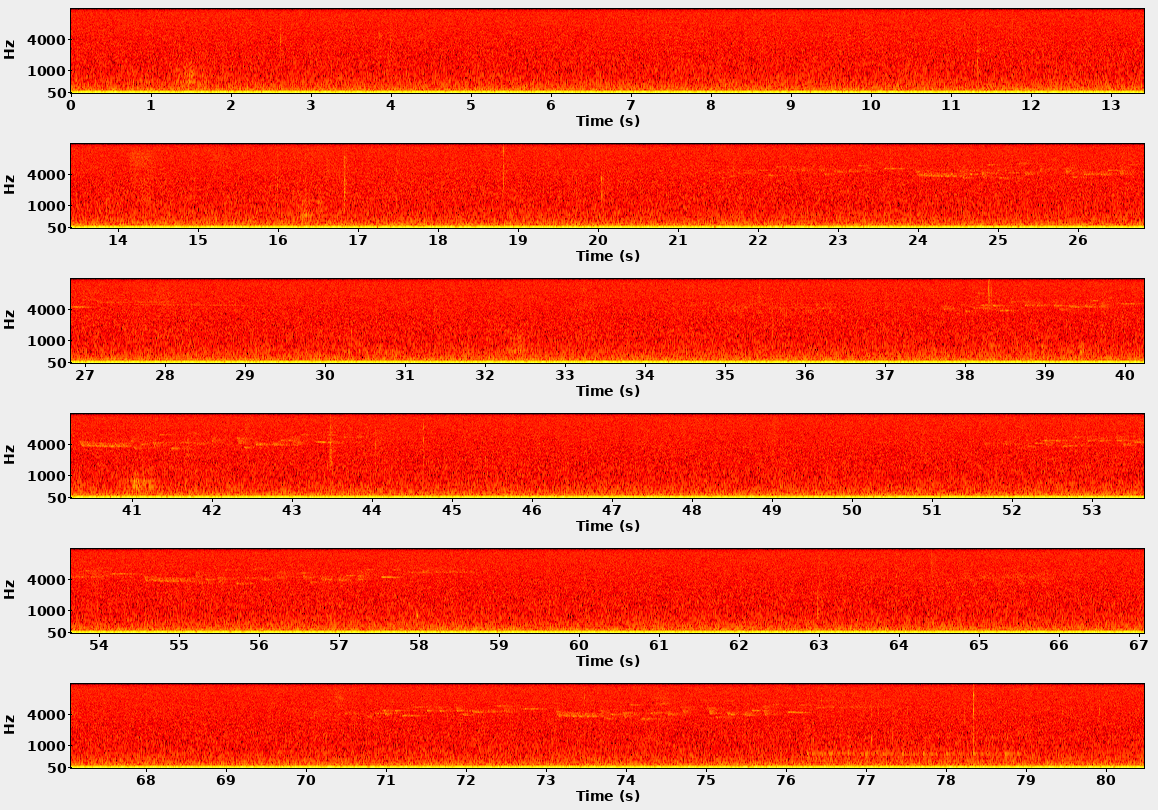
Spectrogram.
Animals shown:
Winter Wren (Troglodytes hiemalis), Yellow-bellied Sapsucker (Sphyrapicus varius), Ovenbird (Seiurus aurocapilla)

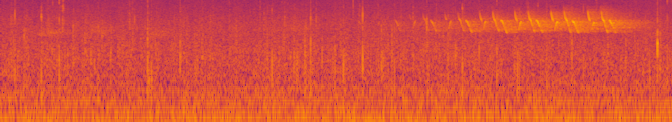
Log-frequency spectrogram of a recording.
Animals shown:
Ovenbird (Seiurus aurocapilla)

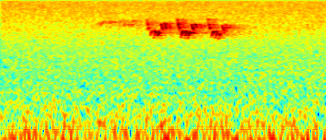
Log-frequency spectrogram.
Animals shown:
Mourning Warbler (Geothlypis philadelphia)

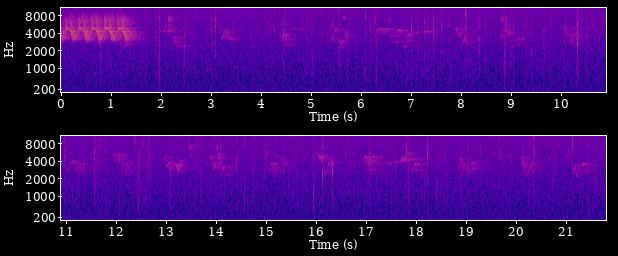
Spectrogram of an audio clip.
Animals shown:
Red-eyed Vireo (Vireo olivaceus), Black-throated Green Warbler (Setophaga virens), Ovenbird (Seiurus aurocapilla), Eastern Wood-Pewee (Contopus virens)

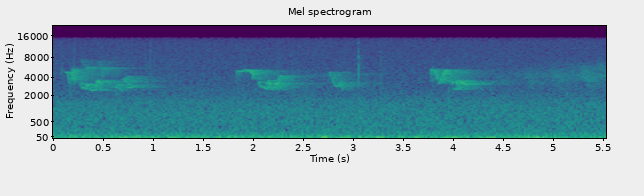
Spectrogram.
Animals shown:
Red-eyed Vireo (Vireo olivaceus), Ovenbird (Seiurus aurocapilla)

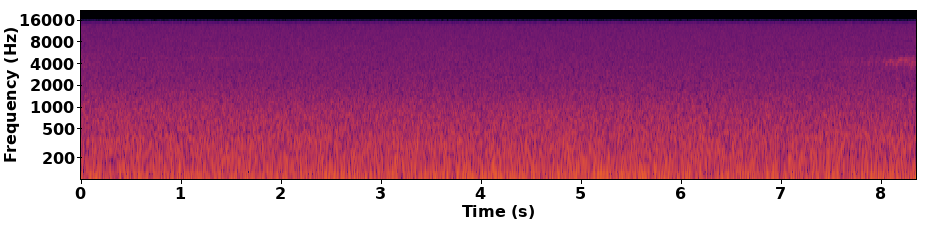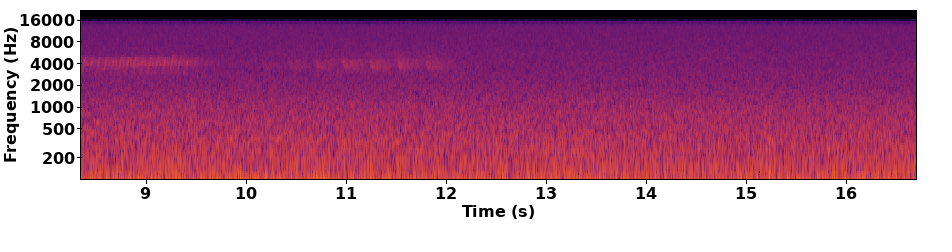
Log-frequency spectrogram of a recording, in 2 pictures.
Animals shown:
Ovenbird (Seiurus aurocapilla), Pine Warbler (Setophaga pinus)

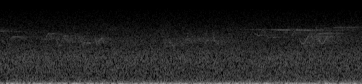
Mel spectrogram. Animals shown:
Black-throated Green Warbler (Setophaga virens), Red-eyed Vireo (Vireo olivaceus)

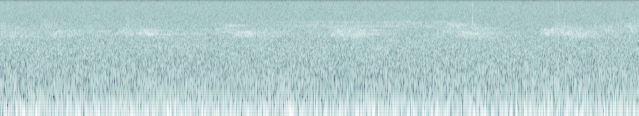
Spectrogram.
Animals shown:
Red-eyed Vireo (Vireo olivaceus), Pine Warbler (Setophaga pinus)

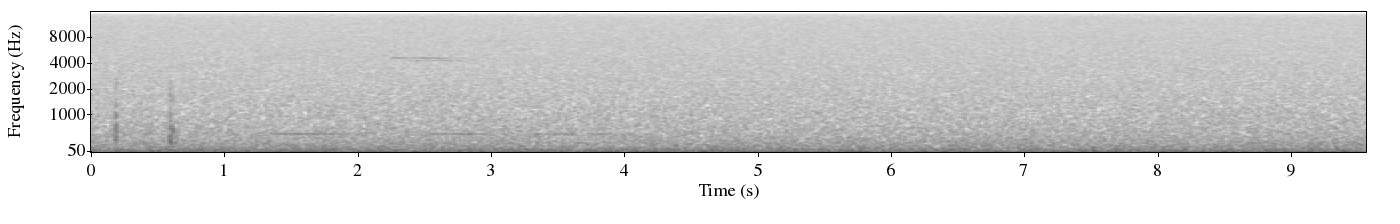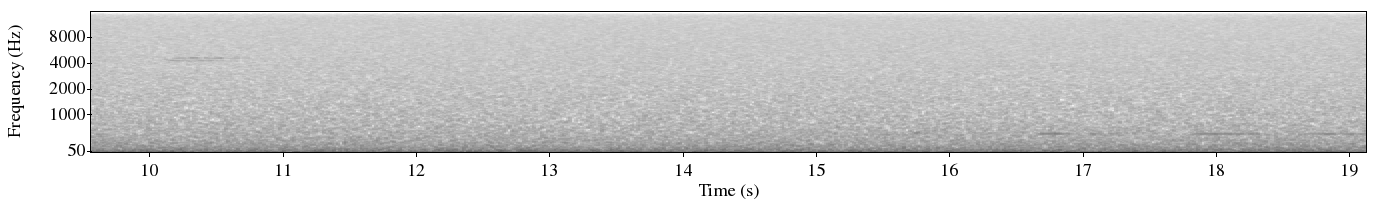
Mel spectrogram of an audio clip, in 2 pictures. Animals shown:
Mourning Dove (Zenaida macroura), Black-throated Green Warbler (Setophaga virens)

